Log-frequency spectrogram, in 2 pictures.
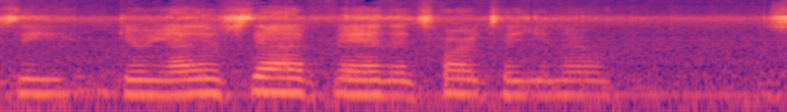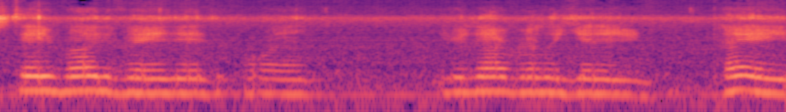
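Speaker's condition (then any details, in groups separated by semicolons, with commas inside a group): Spinal muscular atrophy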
